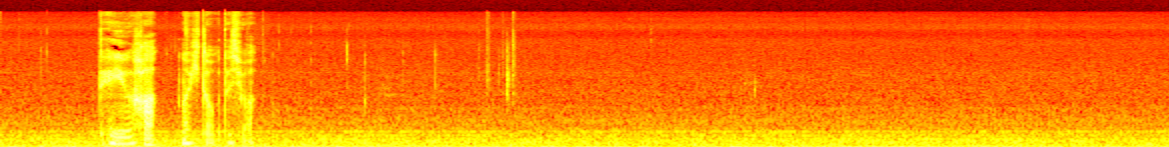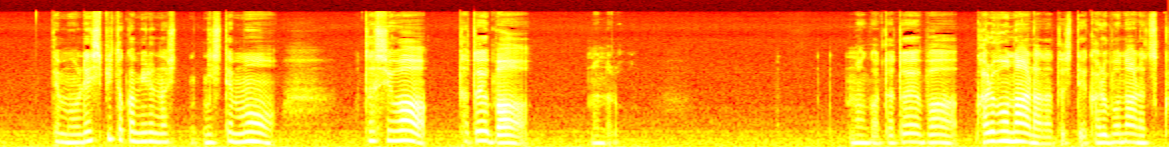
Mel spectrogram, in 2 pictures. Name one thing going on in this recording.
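A young woman talks casually and close to a microphone, with pauses.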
